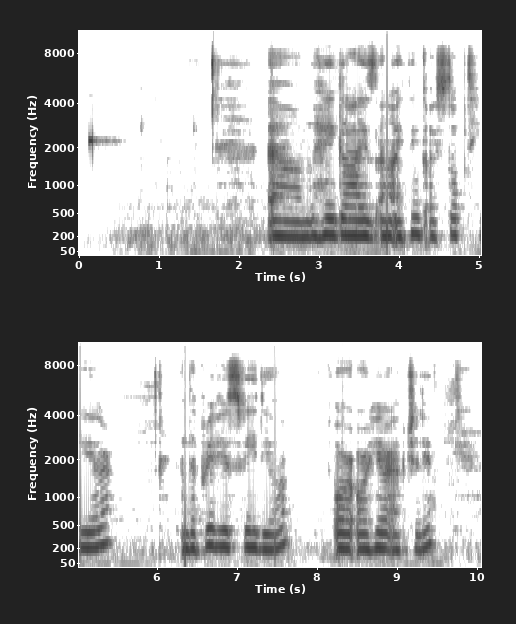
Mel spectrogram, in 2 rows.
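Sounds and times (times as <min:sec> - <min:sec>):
short electronic beep: 0:00.0 - 0:00.6
faint background noise: 0:00.1 - 0:10.0.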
